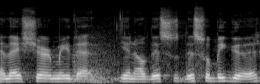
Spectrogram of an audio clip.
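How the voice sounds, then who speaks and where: Fairly quick, monotone, flat speech with an American accent amid noticeable background noise. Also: man. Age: 60s. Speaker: council chair. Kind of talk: council meeting debate.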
